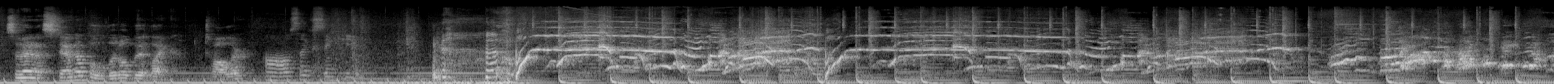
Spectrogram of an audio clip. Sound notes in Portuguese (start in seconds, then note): 5.1 Gritos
